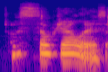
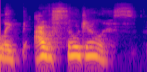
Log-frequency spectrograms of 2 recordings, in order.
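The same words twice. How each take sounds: First: A higher, hushed echo of "I was so jealous"; quieter repeat. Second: Said in the usual way. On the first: Real, not acted. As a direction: say "I was so jealous" again, softer and higher, dropping away.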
